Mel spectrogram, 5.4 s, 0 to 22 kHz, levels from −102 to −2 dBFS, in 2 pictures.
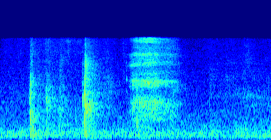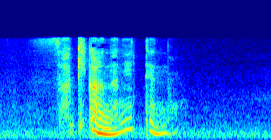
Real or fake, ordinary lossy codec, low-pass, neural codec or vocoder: real; none; 7.2 kHz; none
